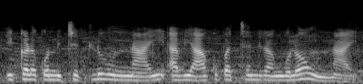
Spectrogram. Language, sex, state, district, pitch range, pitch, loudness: Telugu, female, Telangana, Mahabubabad, 195-220 Hz, 210 Hz, -16 LUFS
